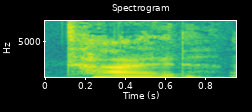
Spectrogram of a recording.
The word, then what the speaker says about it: Tiede: Vicky Tiede, I believe is how you say her last name, T-I-E-D-E, is the author.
